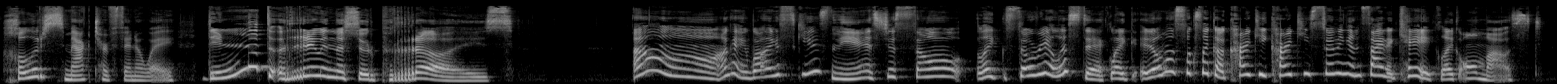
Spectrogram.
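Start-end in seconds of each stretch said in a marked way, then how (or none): 2.0-5.2 slow, loud, higher-pitched order; stern, stretched-out telling-off; scolding. A narrator's reading. Smacks fin, scolds the angel fisher. 6.3-15.4 high, gushing character voice; high voice, dawdling then rattling on; chatty angel fisher, affronted then awed. A narrator's reading.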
